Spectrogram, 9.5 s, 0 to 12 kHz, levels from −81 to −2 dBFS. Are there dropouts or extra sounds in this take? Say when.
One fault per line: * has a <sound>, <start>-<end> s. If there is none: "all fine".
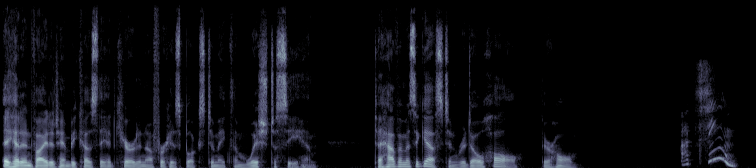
* has a sneeze, 8.5-9.2 s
